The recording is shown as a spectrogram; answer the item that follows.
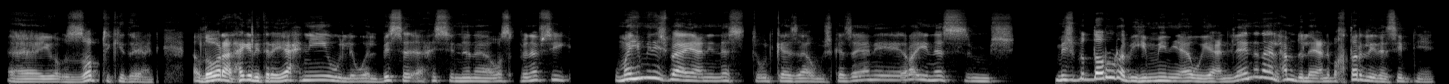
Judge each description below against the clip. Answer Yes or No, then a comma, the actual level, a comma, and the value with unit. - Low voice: No, medium, 165 Hz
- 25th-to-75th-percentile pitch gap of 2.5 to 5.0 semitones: No, wide, 5.4 semitones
